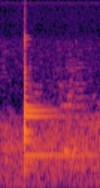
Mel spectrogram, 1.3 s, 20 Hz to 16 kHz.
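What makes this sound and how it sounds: A single rap on the end of the nogle of an Albion Soldat messer, whose pommel is peened to the tang, makes its whole steel blade ring out like a bell with a steady tone near 660 Hz that sustains to the end of the clip. The clean ring shows the peened hilt has no looseness and is solidly connected.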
